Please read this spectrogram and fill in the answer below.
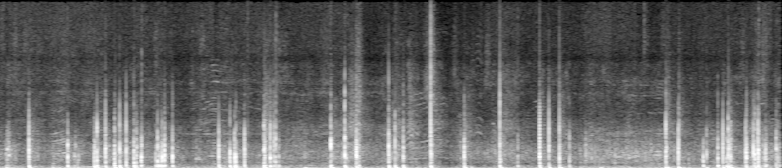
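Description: Aerial fireworks shells bursting and crackling in rapid, overlapping succession, with many sharp bangs a second.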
